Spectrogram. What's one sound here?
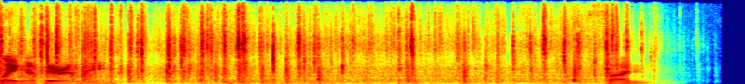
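Raindrops patter on a car windscreen.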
